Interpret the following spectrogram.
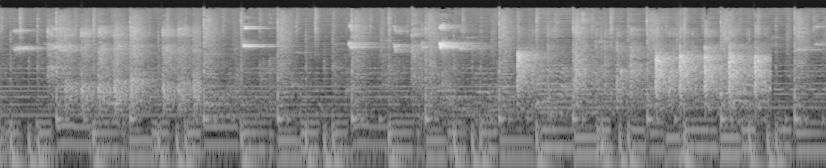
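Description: Background music with a steady, repeating bass beat, over which a table tennis ball can be heard in light, sharp taps now and then during a rally.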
